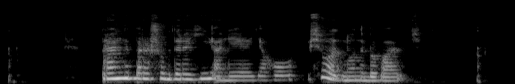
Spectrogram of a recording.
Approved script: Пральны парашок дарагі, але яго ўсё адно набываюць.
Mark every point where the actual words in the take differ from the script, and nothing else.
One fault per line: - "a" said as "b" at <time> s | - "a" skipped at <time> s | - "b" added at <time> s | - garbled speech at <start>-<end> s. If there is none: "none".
none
